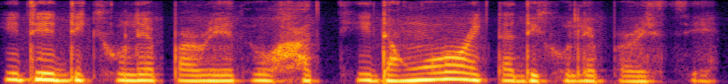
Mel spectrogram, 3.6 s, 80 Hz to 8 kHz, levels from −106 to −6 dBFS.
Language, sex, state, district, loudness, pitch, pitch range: Nagamese, female, Nagaland, Kohima, -16 LUFS, 200 Hz, 190-210 Hz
